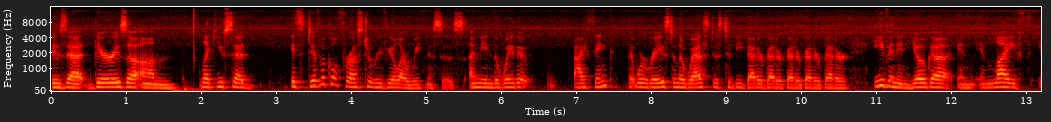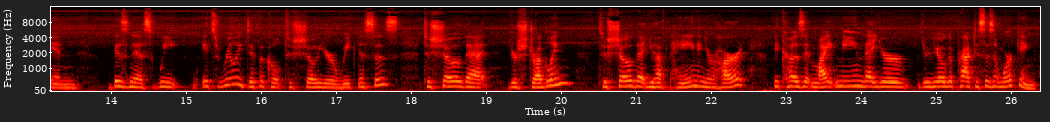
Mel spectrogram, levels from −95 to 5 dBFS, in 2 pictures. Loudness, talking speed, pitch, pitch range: -41 LUFS, 180 wpm, 180 Hz, 165-205 Hz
